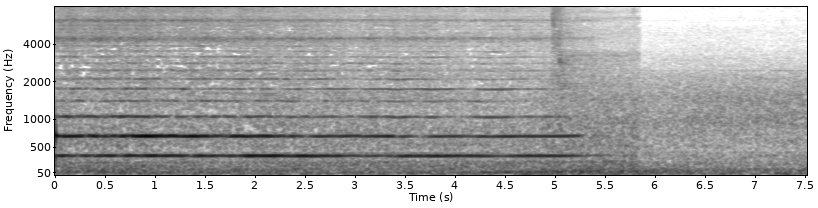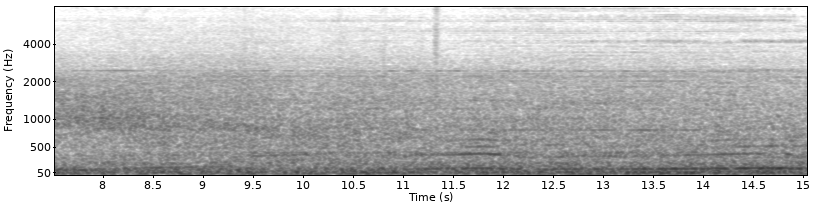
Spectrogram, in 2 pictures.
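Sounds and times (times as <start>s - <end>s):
multi-tone train horn: 0.0s - 5.9s
train wheels rumbling on rail: 0.0s - 5.9s, 9.0s - 15.0s.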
